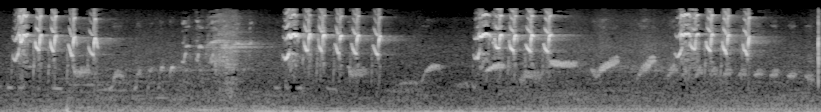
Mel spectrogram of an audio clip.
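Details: White-rumped shama training song for silent birds. Rapid high trills come in four separate bursts. Between them are soft, scattered slurred notes.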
